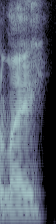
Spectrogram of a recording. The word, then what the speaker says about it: Lei: Is that Lee or Lay? Lei is the correct pronunciation, but Lee, Lei. I've been going by Lee.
